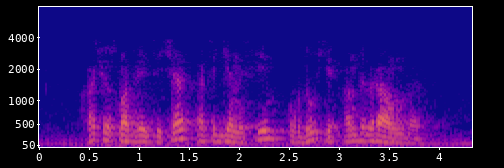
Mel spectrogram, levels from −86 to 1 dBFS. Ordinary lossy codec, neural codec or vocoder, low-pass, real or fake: AAC, 16 kbps; none; 7.2 kHz; real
